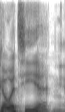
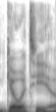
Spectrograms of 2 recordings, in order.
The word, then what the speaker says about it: Goetia: Is it Goetia? – Yes. – I always pronounce it with the soft T. Goetia. Okay. Yeah. That's the official pronunciation.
